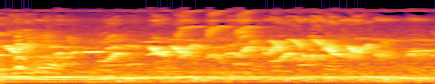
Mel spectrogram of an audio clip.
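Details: Contest singing from a White-rumped shama: rapid, loud whistled phrases with falling and rising slurs, repeated in bursts over a steady low hum and other bird voices.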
